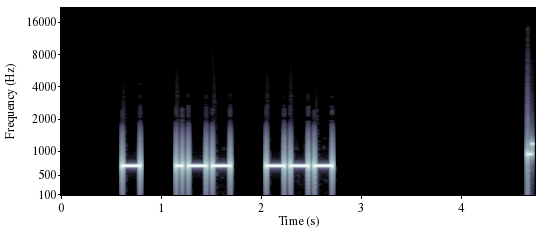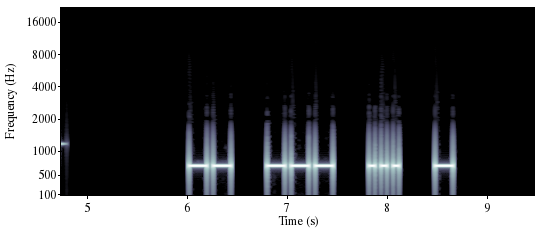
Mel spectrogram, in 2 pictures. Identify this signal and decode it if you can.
Morse code, heard as a keyed tone, about 20 wpm, spaced as for 14 wpm, 700 Hz. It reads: TWO MOST
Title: 139 Lesson 23f - Letter f - Words 20wpm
